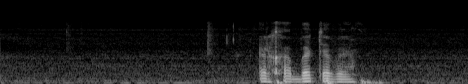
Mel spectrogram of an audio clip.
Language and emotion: Russian, neutral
